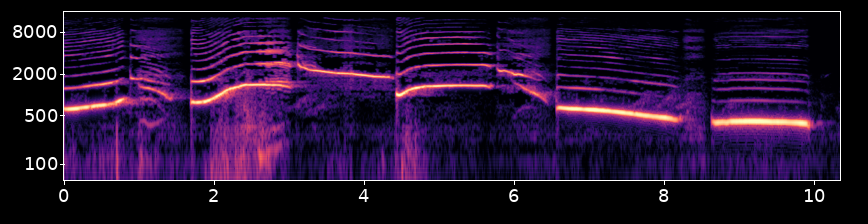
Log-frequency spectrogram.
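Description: A gibbon calls in loud, clear, hooting notes that rise steeply, hold, and then glide down, each lasting one to two seconds. The last notes are lower and steadier, falling gently before it stops.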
